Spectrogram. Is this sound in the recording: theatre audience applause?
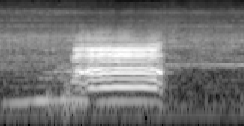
no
